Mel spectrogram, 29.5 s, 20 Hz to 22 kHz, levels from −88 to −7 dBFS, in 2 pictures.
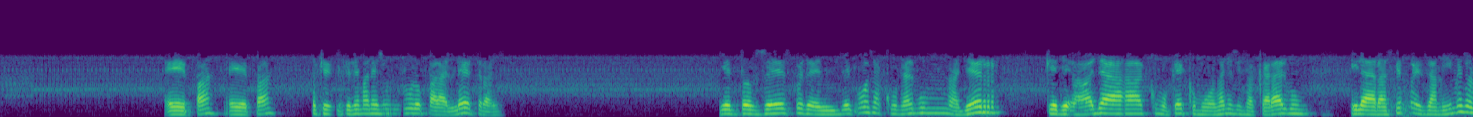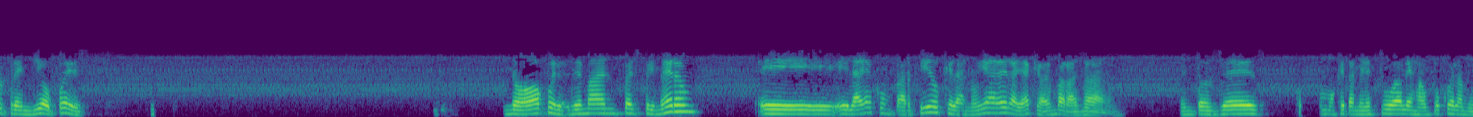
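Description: A steady chirping warble sits behind the speech from start to finish, roughly 25 dB below it and flipping between pitches near 1 and 2 kHz. This is timecode bleed: linear timecode from an adjacent track or cable has leaked into the audio path. Its square wave toggles between those two frequencies as the bits change, and the rhythm of the chirping fits 24 frame/s code.

Throughout, the speech also sounds rough and slightly synthetic, with nothing above 4 kHz and plainly audible codec damage. This is the G.729 codec, and the sound points to an 8 kbit/s G.729A stream. The decoder rebuilds each 10 ms frame from a vocal tract filter, a pitch predictor and a few pulses, so it models the speech crudely.

Three times the speech smears into a buzzy tone or coloured noise that fades: at 10.67 to 10.93 s, at 14.03 to 14.18 s, and at 20.32 to 20.45 s. This is VoIP packet loss concealed by the speech codec. 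About 40, 60 and 70 ms of audio went missing, which fits four, six and seven lost 10 ms frames. The decoder extended its last pitch and filter while turning the gain down. Because each frame depends on the one before, the disturbance lasts well past the gaps themselves.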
